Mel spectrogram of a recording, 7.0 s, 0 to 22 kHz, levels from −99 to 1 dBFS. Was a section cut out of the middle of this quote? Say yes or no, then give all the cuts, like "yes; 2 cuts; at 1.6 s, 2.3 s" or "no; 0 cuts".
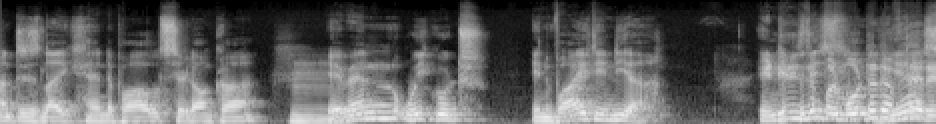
no; 0 cuts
